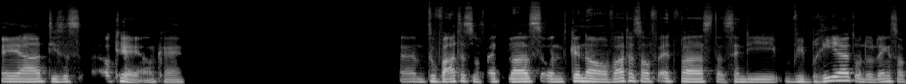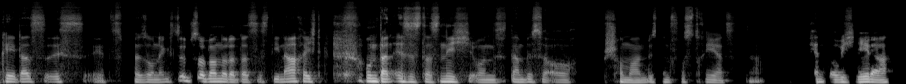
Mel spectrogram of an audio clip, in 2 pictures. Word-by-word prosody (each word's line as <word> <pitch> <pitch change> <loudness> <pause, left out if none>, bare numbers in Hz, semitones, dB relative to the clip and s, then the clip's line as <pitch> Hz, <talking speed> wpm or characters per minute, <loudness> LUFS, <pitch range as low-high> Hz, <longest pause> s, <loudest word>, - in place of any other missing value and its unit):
Ja, 130 0 +3
dieses 130 -1 -3 0.2
okay 140 -5 +2
okay. 110 -2 -6 2.2
Ähm, 125 0 -5
du 135 0 0
wartest 135 +1 +2
auf 115 - -6
etwas 130 0 +4
und 130 -1 -1
genau, 135 -5 +5
wartest 150 +3 +3
auf 135 0 0
etwas. 130 -2 +2
Das 115 -3 -7
Handy 120 -1 -1
vibriert, 130 +8 +3
und 140 -3 -1
du 120 - -3
denkst: 130 +2 -1
„Okay, 125 +3 0
das 130 0 -2
ist 120 0 -8
jetzt - - -14
Person 110 -1 -4
X 120 +8 -10
Y“ 145 -6 +1
oder 120 -3 +1
„das 110 0 -5
ist - - -13
die 120 - -2
Nachricht“, 135 +1 +1 0.4
und 145 -2 +6
dann 125 0 +5
ist 135 -3 +1
es 115 -3 +1
das 110 -2 -2
nicht, 125 -3 +1
und 105 0 -6
dann 115 -2 -2
bist 115 -1 -4
du - - -6
auch 105 -2 -10 0.3
schon 105 - -4
mal 100 -1 -3
’n 100 - -6
bisschen 110 0 -8
frustriert, 105 -3 -8
ja. 65 0 -13 0.5
Kennt, 115 0 -5
glaub 110 0 -1
ich, 105 -1 -3
jeder. 115 -3 +3
125 Hz, 175 wpm, -25 LUFS, 115-130 Hz, 2.2 s, und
